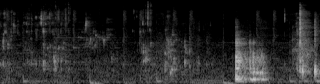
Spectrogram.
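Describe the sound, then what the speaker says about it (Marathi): Water splashes and drips into a bowl in a few short bursts, the loudest near the end, close and fairly crisp. "ग्लासभर पाणी मी त्याच्यात घातलेलं आहे"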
